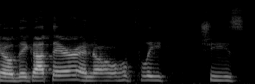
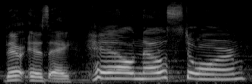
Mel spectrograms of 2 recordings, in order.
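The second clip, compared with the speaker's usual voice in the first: slow, loud, higher mock delivery; mock clip voice; 5 semitones higher, 8 dB louder, slower than usual. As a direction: ham up the line like the contestant. Imitating the clip line.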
